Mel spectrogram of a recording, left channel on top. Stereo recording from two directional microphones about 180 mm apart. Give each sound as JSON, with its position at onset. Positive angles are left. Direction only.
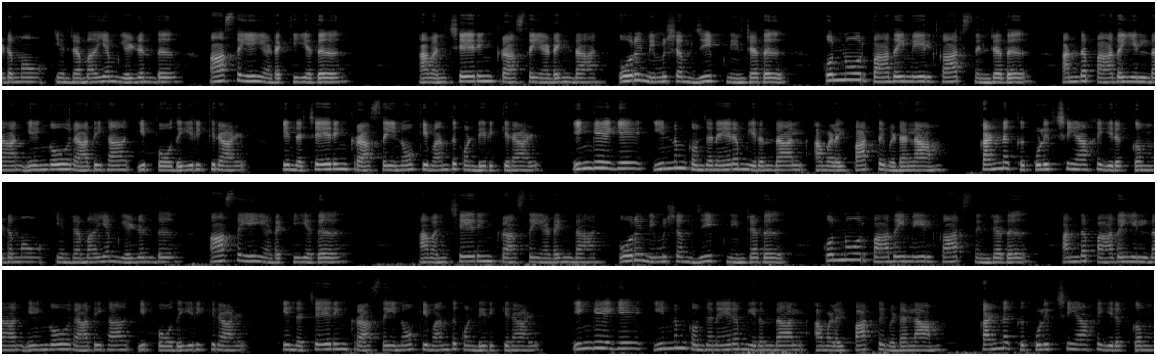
{"t": 0.0, "sound": "speech", "side_deg": 15}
